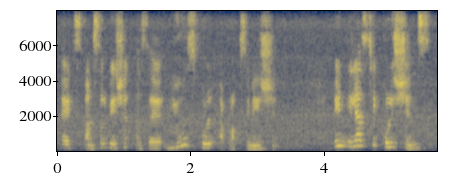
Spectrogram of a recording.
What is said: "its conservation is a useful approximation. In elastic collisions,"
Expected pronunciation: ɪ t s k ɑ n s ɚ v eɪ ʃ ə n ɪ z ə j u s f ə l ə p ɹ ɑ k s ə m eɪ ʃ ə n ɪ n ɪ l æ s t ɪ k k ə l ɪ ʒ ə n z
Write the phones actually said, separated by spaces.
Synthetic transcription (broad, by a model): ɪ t s k ɑ n s ɚ v eɪ ʃ ə n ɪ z ə j u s f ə l ə p ɹ ɑ k s ə m eɪ ʃ ə n ɪ n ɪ l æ s t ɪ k k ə l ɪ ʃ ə n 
